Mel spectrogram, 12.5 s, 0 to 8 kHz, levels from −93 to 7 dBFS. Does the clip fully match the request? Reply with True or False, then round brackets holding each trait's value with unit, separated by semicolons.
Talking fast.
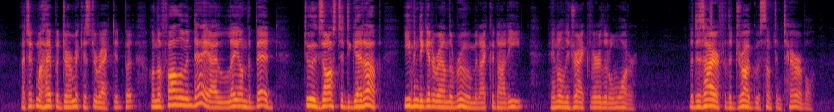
True (225 wpm)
